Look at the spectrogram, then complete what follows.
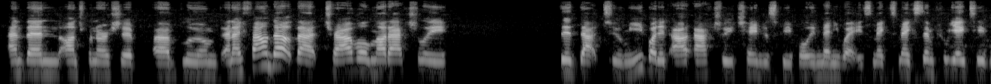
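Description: A woman's voice: medium pitch, pushed and bright, low-quality recording. A young woman with an Iranian accent, a native Farsi speaker, telling her own story conversationally as a podcast guest. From Iran. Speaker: podcast guest, startup co-founder. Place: outdoors by a river. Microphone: video call.

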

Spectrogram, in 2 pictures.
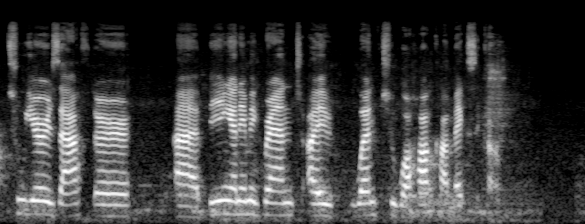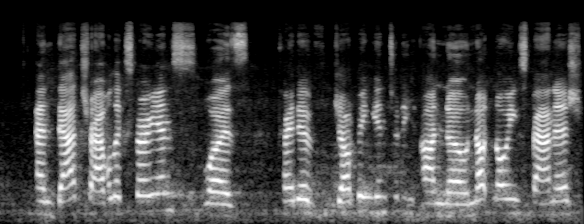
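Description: Bright-voiced young Iranian woman, conversational. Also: medium pitch, a little hiss or hum, poor audio. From Iran. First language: Farsi. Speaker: podcast guest, startup co-founder. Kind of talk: conversational personal storytelling. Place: outdoors by a river. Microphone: video call.

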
